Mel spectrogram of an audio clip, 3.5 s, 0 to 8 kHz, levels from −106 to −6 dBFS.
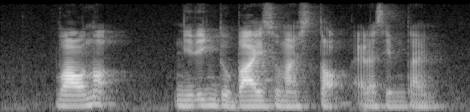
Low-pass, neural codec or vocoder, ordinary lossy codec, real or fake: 7.2 kHz; none; none; real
